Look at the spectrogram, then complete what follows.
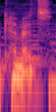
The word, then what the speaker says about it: Kemet: uh it will be the noun will be pronounced a Kemet so so uh egyptions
